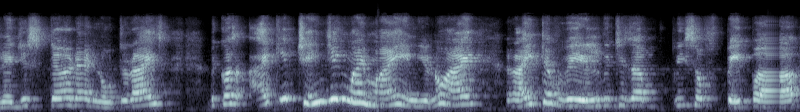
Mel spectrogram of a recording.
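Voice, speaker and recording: Noticeable background noise sits behind a woman whose high pitch moves in lively intonation at a fairly slow pace. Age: 70s. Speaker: webinar attendee. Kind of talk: Q&A question. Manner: hesitant, many fillers.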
